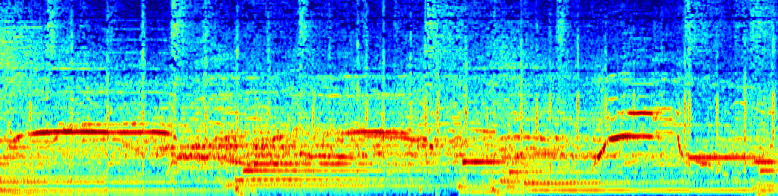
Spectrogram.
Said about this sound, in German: Dann kommt der Auftritt. Sie stolpert auf die Bühne. Jubel. Riesenjubel. Ihr Name aus tausenden Kehlen.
